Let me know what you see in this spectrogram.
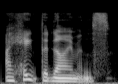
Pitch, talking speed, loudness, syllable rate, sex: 160 Hz, 200 wpm, -16 LUFS, 4.8 syllables/s, female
